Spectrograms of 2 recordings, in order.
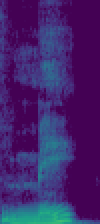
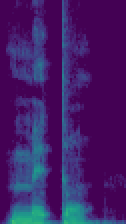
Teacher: When you pronounce this mais here, your tongue is a little bit higher. So mais and then mettons, you lower your tongue a little bit.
